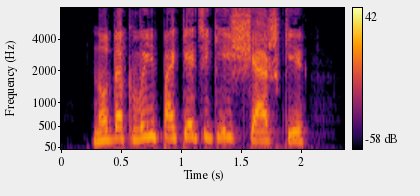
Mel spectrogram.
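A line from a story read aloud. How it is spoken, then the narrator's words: Shouted reply. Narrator (Russian): крикнула в ответ Эмма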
